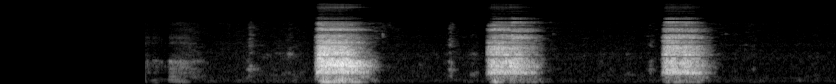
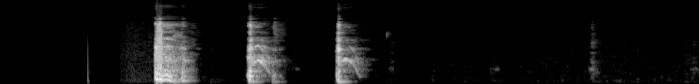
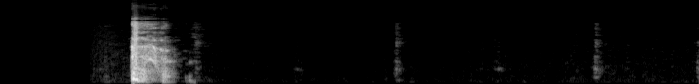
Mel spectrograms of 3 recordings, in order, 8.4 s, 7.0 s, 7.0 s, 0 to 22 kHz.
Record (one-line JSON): {"exhalation_length": "8.4 s", "exhalation_amplitude": 32296, "exhalation_signal_mean_std_ratio": 0.28, "three_cough_length": "7.0 s", "three_cough_amplitude": 32767, "three_cough_signal_mean_std_ratio": 0.19, "cough_length": "7.0 s", "cough_amplitude": 32767, "cough_signal_mean_std_ratio": 0.14, "survey_phase": "beta (2021-08-13 to 2022-03-07)", "age": "65+", "gender": "Male", "wearing_mask": "No", "symptom_none": true, "smoker_status": "Never smoked", "respiratory_condition_asthma": false, "respiratory_condition_other": false, "recruitment_source": "REACT", "submission_delay": "0 days", "covid_test_result": "Negative", "covid_test_method": "RT-qPCR", "influenza_a_test_result": "Negative", "influenza_b_test_result": "Negative"}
